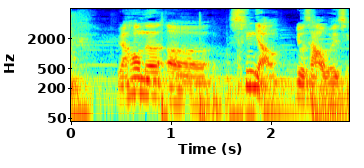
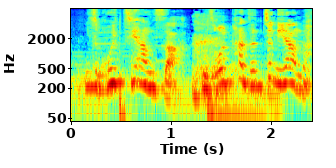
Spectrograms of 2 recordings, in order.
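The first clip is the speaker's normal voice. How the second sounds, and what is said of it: Playful teasing Minnan accent. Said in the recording (Chinese): “就是用那种闽南口音，就很可爱那种调侃。... 他就喜欢就用这种口音”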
